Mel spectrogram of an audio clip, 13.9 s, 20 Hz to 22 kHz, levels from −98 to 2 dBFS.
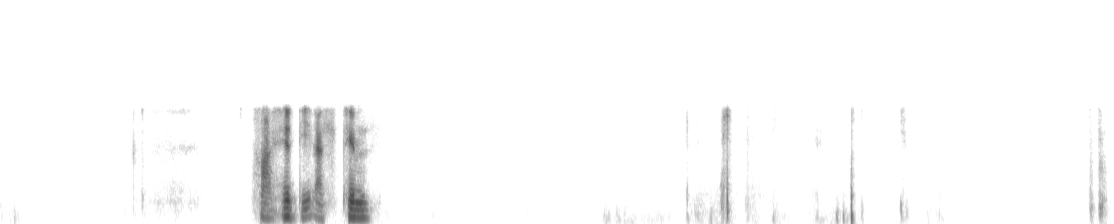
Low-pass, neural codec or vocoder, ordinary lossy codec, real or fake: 3.6 kHz; codec, 24 kHz, 1 kbps, SNAC; Opus, 32 kbps; fake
